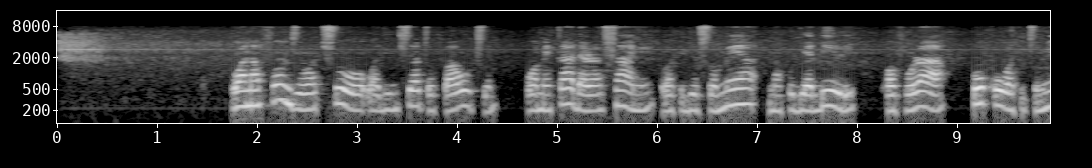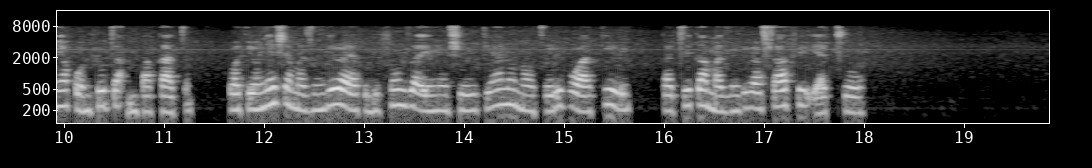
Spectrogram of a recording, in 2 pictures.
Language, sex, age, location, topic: Swahili, female, 25-35, Dar es Salaam, education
